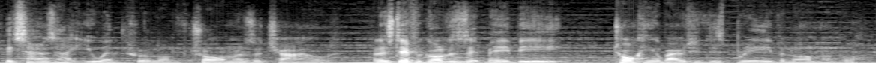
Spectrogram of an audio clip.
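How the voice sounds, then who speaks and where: Male actor as enigmatic therapist, medium-pitched man, probing, analytical, formal, measured delivery, audio drama, clear music bed. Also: steady tone, lightly acted. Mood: sympathetic. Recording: music under the voice.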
